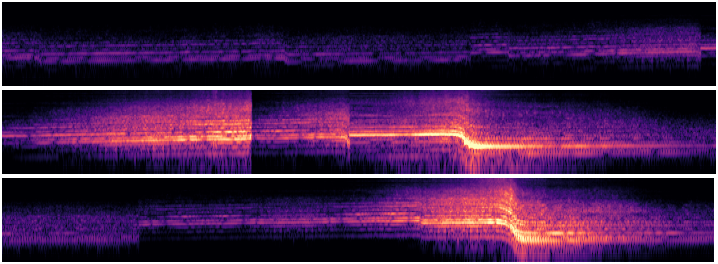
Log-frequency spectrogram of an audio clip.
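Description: A racing car engine whines loudly, rising in pitch as it speeds up and dropping sharply as it roars past.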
